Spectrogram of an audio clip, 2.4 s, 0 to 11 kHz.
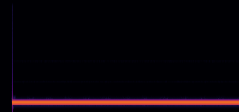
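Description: Steady 1 kHz line-up test tone of the kind that runs with SMPTE colour bars, a single unwavering beep that switches on with a click just after the start.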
